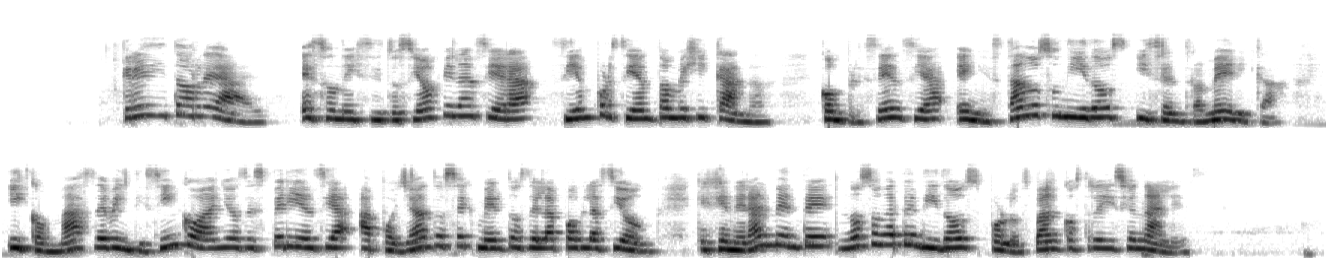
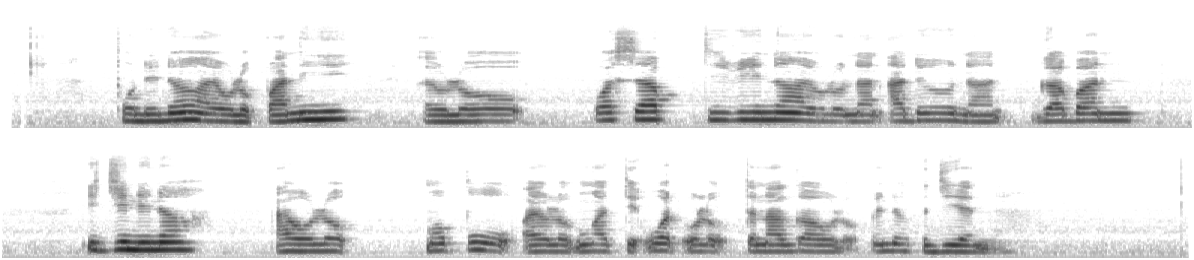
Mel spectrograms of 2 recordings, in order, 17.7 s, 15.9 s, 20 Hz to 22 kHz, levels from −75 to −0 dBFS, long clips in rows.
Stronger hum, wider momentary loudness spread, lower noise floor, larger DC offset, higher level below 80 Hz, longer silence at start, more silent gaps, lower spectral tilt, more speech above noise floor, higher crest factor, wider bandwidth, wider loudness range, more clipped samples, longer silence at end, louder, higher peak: neither; second, 9 LU vs 13 LU; first, -79 dBFS vs -54 dBFS; neither; about the same, -64 dBFS vs -60 dBFS; about the same, 0.8 s vs 0.8 s; neither; about the same, -6.5 dB/octave vs -7 dB/octave; first, 66 dB vs 32 dB; about the same, 14 dB vs 18 dB; second, 8.2 kHz vs 10.5 kHz; about the same, 3 LU vs 5 LU; neither; second, 0.9 s vs 1.2 s; first, -14 LUFS vs -23 LUFS; first, 0 dBFS vs -6 dBFS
